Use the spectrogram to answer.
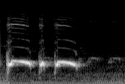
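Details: Loud zebra dove song used to rile rival birds: three short, clear cooing notes in quick succession, the last one drawn out and fading softly.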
